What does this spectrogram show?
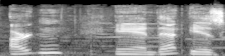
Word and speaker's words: Artin: So maybe now everyone will remember pronounced, Artin, which is Artin. And I like to think of it as puts the art in music.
